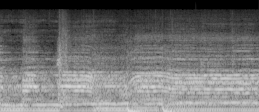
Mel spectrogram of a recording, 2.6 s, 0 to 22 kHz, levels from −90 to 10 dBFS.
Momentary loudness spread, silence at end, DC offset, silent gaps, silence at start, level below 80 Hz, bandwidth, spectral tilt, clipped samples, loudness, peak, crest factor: 2 LU; 0 s; under 0.1%; none; 0 s; -18 dBFS; 13.5 kHz; -6.5 dB/octave; under 0.1%; -10 LUFS; 0 dBFS; 10 dB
